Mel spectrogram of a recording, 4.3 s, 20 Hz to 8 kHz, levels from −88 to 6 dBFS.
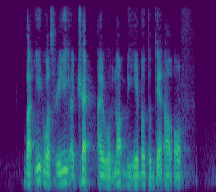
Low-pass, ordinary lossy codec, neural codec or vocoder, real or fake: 7.2 kHz; none; codec, 44.1 kHz, 2.6 kbps, DAC; fake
